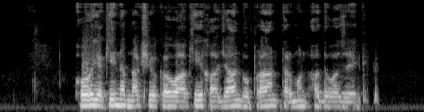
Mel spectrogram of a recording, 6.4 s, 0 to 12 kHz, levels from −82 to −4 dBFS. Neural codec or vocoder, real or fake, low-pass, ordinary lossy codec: vocoder, 44.1 kHz, 128 mel bands, Pupu-Vocoder; fake; 10.8 kHz; MP3, 64 kbps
